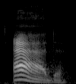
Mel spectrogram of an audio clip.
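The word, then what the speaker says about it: Ad (עד): The word everlasting, Ad, as it would be pronounced.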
